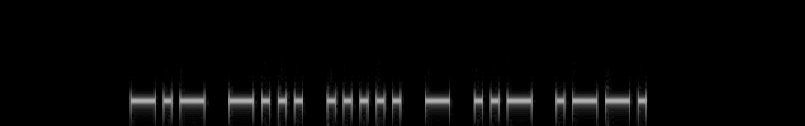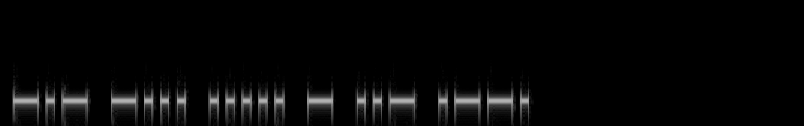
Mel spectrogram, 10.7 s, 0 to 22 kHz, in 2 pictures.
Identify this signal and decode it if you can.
Morse code, heard as a keyed tone, about 22 wpm, 700 Hz. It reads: KB5TUP KB5TUP
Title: USA Call Signs - 6 Characters - Repeated 2x - 22wpm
